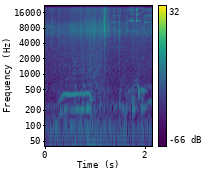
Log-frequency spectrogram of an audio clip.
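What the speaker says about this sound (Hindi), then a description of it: "ये कबूतर बिठा रखे हैं, झाड़ पाक करेंगे" Pigeons kept in a coop coo in soft, rounded calls, with two drawn-out coos close by and a quieter coo near the end, alone with no talk.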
